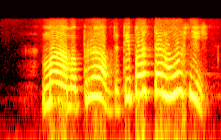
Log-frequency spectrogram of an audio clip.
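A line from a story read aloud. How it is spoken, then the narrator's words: Shout. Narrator (Russian): крикнул он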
